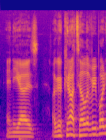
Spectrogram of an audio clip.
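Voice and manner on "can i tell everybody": high, loud, bursting with joy; about to burst with the news; overjoyed. Retold or imitated. Asking the doctor if he can share it, excited and loud.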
